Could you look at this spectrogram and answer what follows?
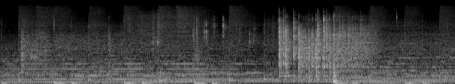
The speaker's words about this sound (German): Dann würfel einmal Schadenspunkte. 4d10, bitte.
